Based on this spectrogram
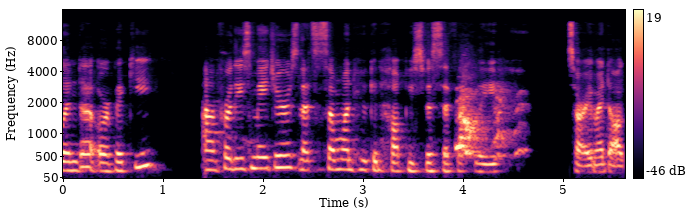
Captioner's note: laughs; dog barking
